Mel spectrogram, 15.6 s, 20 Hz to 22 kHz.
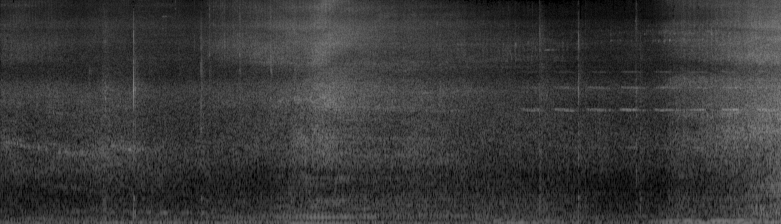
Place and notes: In the corner of the basketball court, traffic sound, Binaural recordings, Sony PCM D100+ Soundman OKM II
